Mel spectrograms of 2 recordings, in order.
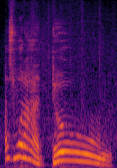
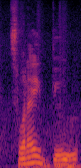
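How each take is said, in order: First: High, slow, drawn-out "That's what I do"; proud crowing. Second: Said in the usual way. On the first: Real, not acted. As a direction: stretch out the boast up high. Boast, then repeated plainly.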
